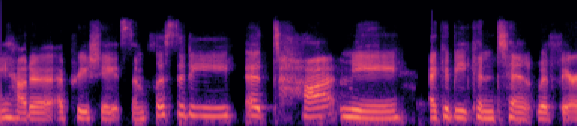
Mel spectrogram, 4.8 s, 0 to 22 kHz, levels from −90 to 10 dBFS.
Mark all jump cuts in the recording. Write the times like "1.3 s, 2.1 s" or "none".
2.0 s, 3.4 s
